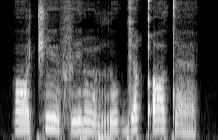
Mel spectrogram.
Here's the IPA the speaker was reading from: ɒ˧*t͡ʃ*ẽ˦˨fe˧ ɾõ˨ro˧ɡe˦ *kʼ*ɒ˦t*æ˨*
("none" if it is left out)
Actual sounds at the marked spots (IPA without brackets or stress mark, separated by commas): t͡ʃ, qʼ, æ˨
